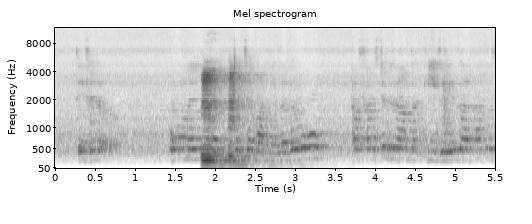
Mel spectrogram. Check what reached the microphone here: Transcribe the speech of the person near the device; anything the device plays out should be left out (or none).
ਹੂੰ ਹੂੰ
